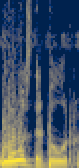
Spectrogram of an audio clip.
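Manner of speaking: falling pitch on door. Teaching English intonation, say close the door with falling tone on door. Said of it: "र तक पहुंचते तक मेरा पूरा voice down हो जा रहा है, फेलिंग टोन आ रहा है".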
